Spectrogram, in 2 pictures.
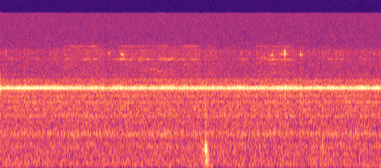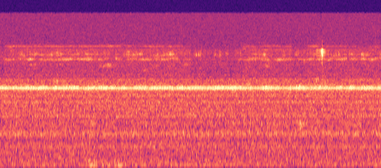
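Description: Near silence: faint room tone with a thin, steady high-pitched whine running underneath, and one small tick near the end.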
